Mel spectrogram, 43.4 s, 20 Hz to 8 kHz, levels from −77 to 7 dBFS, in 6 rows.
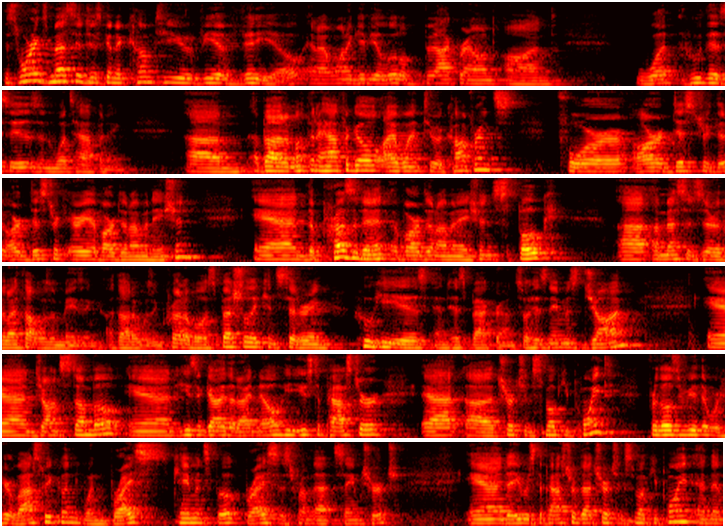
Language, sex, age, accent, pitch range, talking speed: English, male, 40-59, American, 125-160 Hz, 190 wpm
